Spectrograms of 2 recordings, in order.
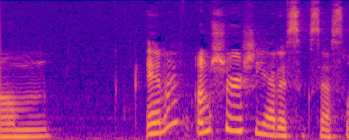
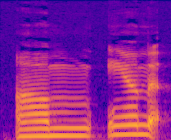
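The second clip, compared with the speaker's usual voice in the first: ordinary delivery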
